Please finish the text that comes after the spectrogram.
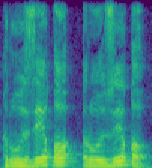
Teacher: رو، ز قاف زیر زق، نون الف زبر نا، رزقنا، دیکھیں قاف حروف قلقلہ میں سے ہے اور ساکن ہے تو ہم نے قلقلہ کرنا ہوگا، یعنی ہلا کے پڑھنا ہوگا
